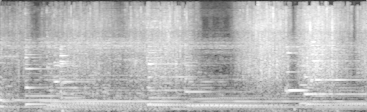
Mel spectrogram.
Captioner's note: audience applauding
